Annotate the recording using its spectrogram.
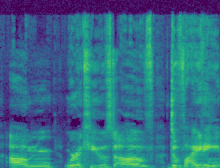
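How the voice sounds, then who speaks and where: A woman's medium-pitched voice with an American accent. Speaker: body-positive photographer. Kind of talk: casual talk to camera.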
